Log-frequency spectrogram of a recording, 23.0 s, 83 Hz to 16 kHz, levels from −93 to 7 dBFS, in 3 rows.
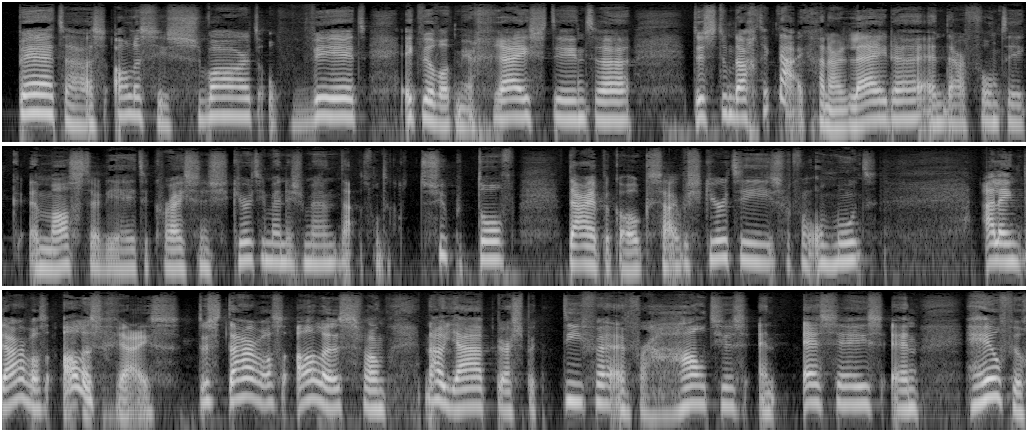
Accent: Dutch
